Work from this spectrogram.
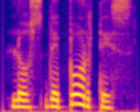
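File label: the sports, Spanish, female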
